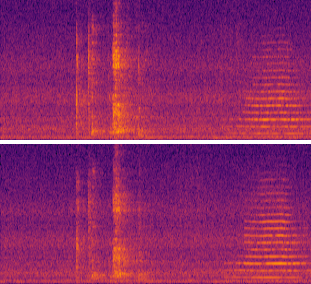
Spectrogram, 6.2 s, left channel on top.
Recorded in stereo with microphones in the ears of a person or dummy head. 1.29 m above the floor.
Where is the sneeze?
25° left (ahead or behind), 3.5 m.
